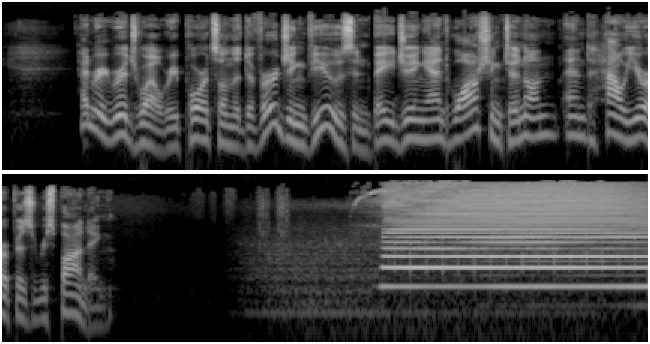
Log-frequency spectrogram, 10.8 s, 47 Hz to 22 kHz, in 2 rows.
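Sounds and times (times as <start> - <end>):
speech: 0.6 - 6.4, 8.5 - 8.9
freight train horn blaring: 8.1 - 10.7.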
